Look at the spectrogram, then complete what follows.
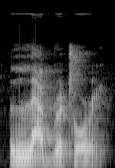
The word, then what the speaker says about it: laboratory: for the most part we're going to drop that middle syllable and this will become laboratory much easier to say and when you see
